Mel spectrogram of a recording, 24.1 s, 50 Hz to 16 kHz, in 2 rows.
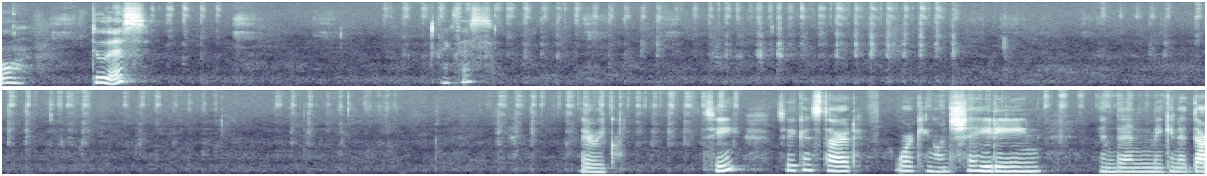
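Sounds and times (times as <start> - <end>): paper stump scratching on paper: 3.8 - 9.5, 17.0 - 19.1.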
